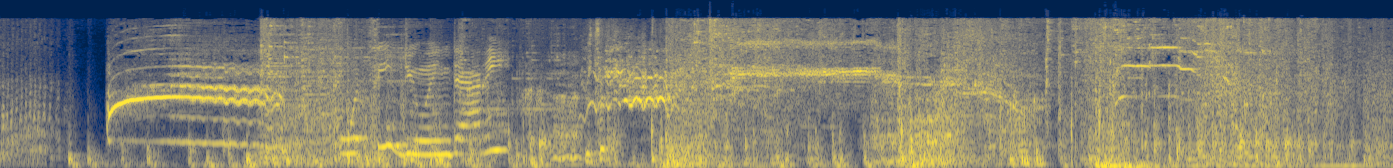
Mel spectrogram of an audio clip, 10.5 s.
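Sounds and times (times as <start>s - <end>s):
pony whinnying in a holiday eBay commercial: 0.0s - 2.2s, 3.9s - 9.2s
speech: 2.8s - 4.9s.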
